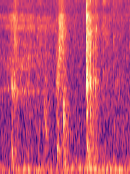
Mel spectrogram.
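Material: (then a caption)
Carbon graphite. Knuckle knocks on a carbon graphite racket frame produce three short, light, hollow taps with a brief ring. The hollow sound indicates the frame is empty inside, which fits its very light weight.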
